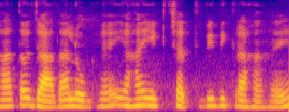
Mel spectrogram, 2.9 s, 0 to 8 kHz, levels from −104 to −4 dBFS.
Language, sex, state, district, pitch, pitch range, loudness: Hindi, female, Odisha, Khordha, 175 Hz, 165-190 Hz, -18 LUFS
